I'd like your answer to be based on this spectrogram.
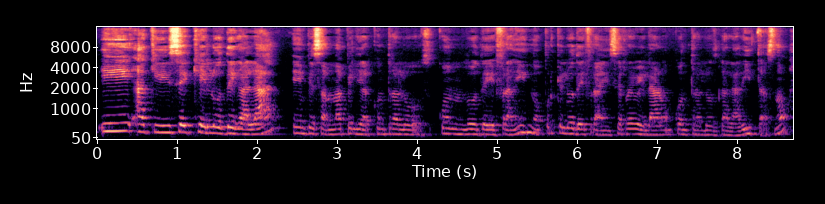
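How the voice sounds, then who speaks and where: A woman's voice: low voice, normal speed, hardly any pauses, distant mic. A woman from Huila, Colombia, with a Huila accent, giving an informal sermon in a conversational way, often checking in with "¿no?" and "¿sí?". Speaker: preacher. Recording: echoey room, voice from off-mic.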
